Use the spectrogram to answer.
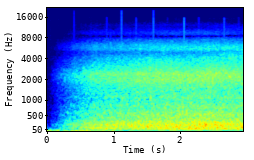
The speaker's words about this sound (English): Google, play river sounds. Here's what a river sounds like.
